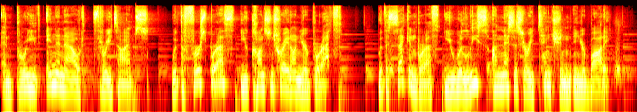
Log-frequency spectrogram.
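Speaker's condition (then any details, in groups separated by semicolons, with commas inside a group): No condition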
